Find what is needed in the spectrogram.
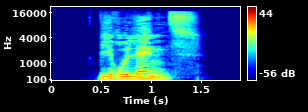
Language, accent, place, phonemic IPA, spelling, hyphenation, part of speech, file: German, Germany, Berlin, /viʁuˈlɛnt͡s/, Virulenz, Vi‧ru‧lenz, noun, De-Virulenz.ogg
- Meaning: virulence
